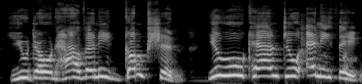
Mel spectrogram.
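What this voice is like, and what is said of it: Imitated overbearing mother's voice. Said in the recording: “That was an incredible imitation. That was really well done. ... an incredible, overbearing, psychotic mom.”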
